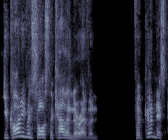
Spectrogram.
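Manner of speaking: "can't" high and loud, mock outrage at Evan; mock exasperated scold. Real, not acted. Streamer mock-scolds Evan for the calendar, loud.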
